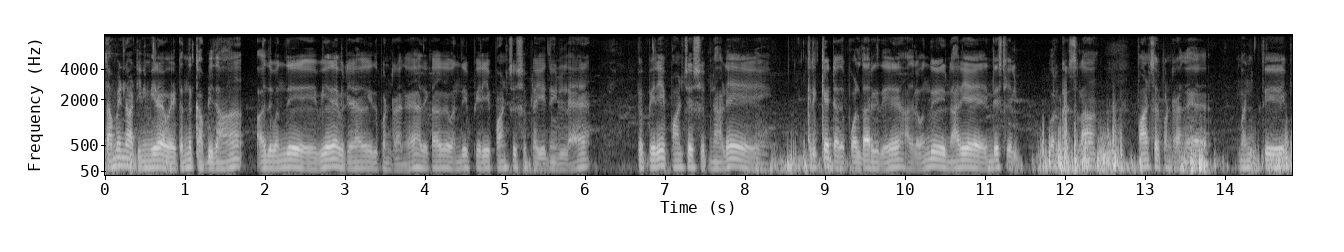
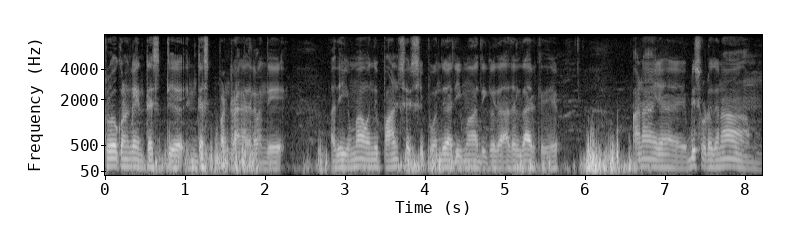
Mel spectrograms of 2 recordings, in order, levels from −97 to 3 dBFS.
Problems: background sounds at intervals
